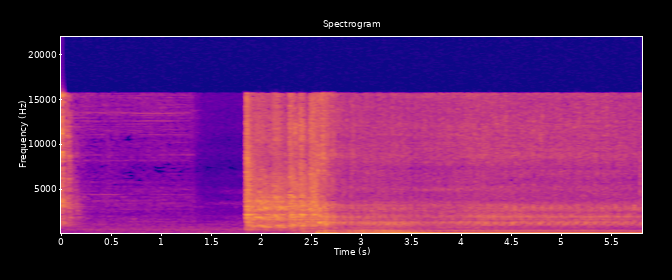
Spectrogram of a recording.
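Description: Car engine starting, heard at the exhaust tip: a brief crank about two seconds in, then the engine catches with a loud flare and settles into a steady, deep idle.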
